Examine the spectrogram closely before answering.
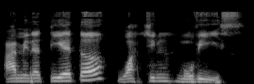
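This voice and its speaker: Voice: medium pitch, expressive, a little slow, fairly bright tone, no room sound. A teacher with a Malaysian or Singaporean English accent, talking informally through lesson exercises and thinking aloud with colloquial particles. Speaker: primary school English teacher.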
